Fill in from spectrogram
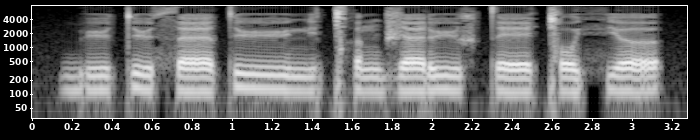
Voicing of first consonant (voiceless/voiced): voiced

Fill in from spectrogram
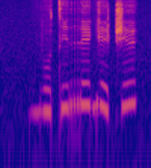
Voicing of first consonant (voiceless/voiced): voiced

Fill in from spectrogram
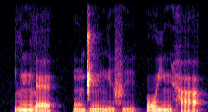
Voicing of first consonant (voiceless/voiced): voiced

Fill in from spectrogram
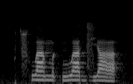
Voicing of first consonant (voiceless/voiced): voiceless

